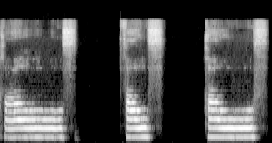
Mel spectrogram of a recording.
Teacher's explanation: خوف ایک الف کے برابر لمبا, دو یا تین کے برابر بھی آپ کر سکتے ہیں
